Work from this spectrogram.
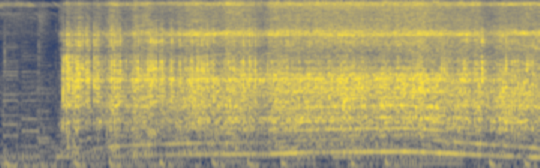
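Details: Sharp fruit and ice blender that would not start, running after the fix; a steady high whine spins up quickly and holds an even pitch without grinding or labouring, so the blender runs normally.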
